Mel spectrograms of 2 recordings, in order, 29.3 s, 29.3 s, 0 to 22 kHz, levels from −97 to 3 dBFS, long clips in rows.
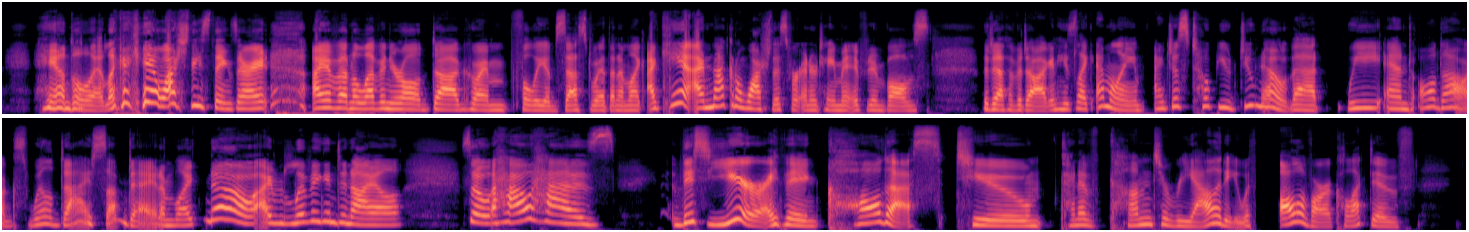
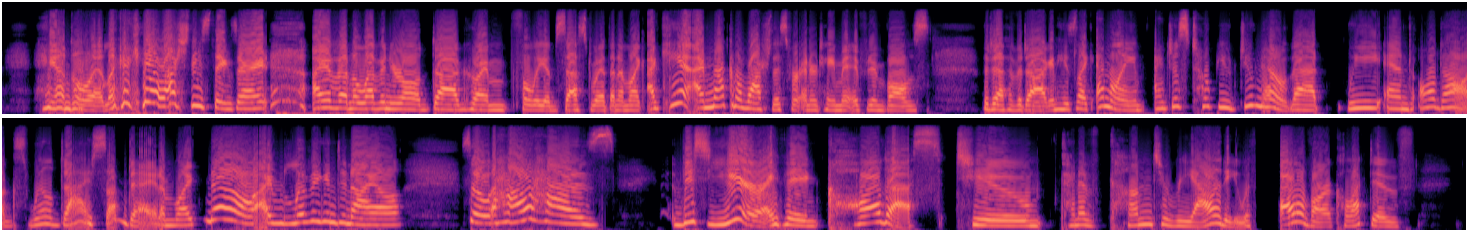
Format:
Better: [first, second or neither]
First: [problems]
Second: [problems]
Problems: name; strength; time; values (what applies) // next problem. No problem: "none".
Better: first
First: none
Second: distortion; heavy; 17% of the sound clipped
